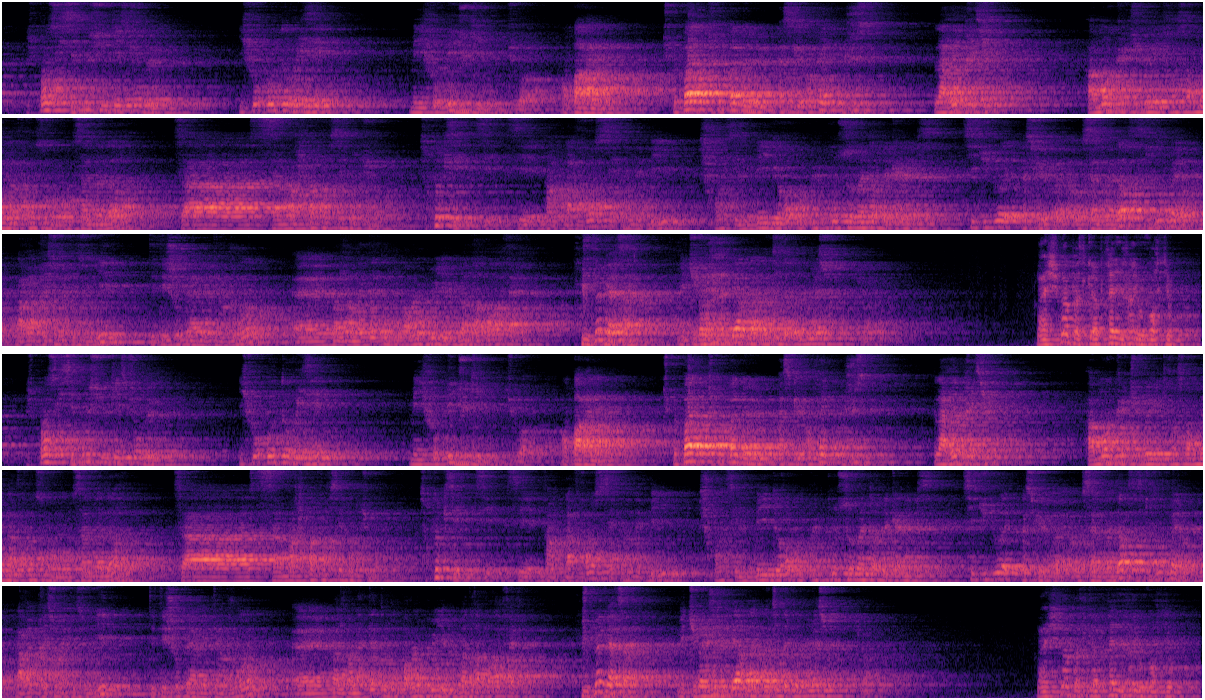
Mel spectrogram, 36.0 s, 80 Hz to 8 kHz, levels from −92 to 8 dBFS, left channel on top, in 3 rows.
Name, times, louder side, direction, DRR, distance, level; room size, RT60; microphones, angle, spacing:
voice 1, 0.4-1.6 2.4-3.3 4.1-5.3 5.6-6.1 6.7-8.6 9.3-10.0 10.8-13.3 13.7-15.8 16.2-18.7 19.0-21.3 21.6-25.2 25.5-26.6 26.9-29.2 29.8-30.4 30.8-32.7, equal, 15° right, -6 dB, 0.7 m, -30 dB
voice 2, 31.0-31.4 34.4-35.7, left 4 dB, 85° left, 6 dB, 0.5 m, -31 dB
6.3 x 4.4 x 5.0 m, 2.5 s
head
